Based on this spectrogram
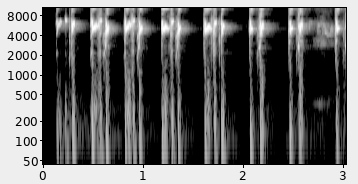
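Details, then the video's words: Lovebird giving sharp, high chirps in short clustered bursts of two or three notes, about one burst every 0.4 seconds, used as a lure recording to prompt lovebirds into long ngekek song. "LOVEBIRD KICAU ngekek Panjang"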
